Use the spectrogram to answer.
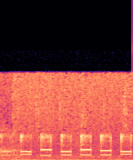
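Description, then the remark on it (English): A rapid sequence of touch-tone beeps as a phone number is dialed, about seven short dual-pitched tones in a quick steady rhythm, clear over a low background hum. “Oh, I hear dial tones.”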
